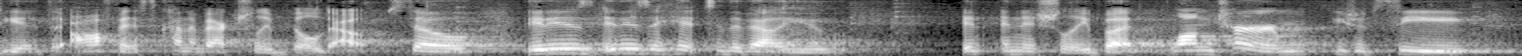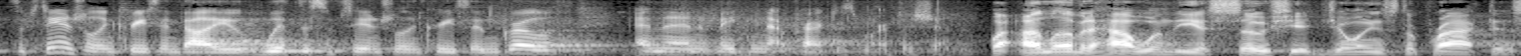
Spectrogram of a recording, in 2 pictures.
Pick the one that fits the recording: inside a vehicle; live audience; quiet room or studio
live audience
